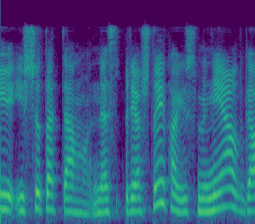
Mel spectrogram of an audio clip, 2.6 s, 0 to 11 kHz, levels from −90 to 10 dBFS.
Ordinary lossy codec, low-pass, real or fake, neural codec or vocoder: Opus, 64 kbps; 7.2 kHz; fake; codec, 16 kHz, 2 kbps, FunCodec, trained on Chinese and English, 25 frames a second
